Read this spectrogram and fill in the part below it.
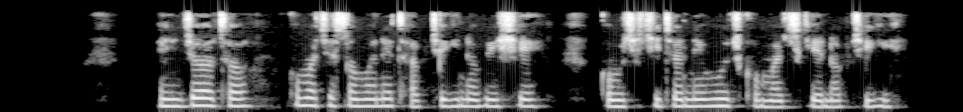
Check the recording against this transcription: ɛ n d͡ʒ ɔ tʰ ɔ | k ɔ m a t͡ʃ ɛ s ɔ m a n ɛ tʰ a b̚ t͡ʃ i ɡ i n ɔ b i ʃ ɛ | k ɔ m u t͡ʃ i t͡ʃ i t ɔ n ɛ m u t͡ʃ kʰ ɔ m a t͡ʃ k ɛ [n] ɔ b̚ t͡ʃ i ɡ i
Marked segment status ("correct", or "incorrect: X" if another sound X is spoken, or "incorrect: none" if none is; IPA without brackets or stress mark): correct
